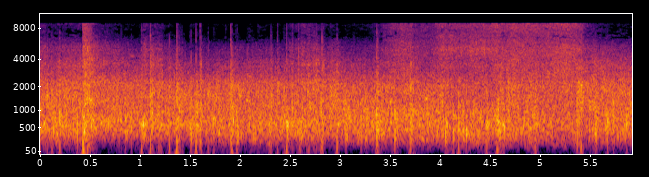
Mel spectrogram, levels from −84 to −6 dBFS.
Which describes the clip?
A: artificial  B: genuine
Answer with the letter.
A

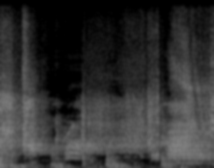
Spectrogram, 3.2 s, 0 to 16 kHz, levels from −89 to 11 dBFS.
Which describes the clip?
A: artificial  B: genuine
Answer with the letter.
B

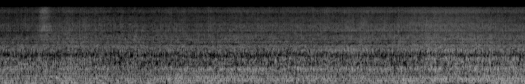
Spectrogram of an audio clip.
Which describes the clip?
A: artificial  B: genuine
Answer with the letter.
A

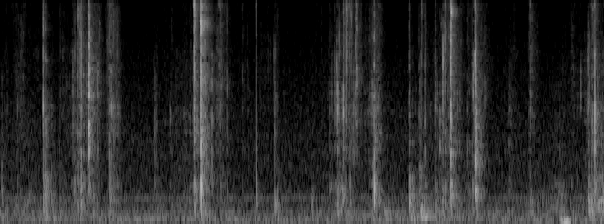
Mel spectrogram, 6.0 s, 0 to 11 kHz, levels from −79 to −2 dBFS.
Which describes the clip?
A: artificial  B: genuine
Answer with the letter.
B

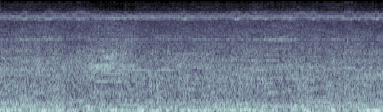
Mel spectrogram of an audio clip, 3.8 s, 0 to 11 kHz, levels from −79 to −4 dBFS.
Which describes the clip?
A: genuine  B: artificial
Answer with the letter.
B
